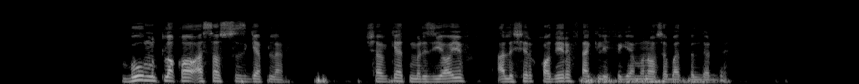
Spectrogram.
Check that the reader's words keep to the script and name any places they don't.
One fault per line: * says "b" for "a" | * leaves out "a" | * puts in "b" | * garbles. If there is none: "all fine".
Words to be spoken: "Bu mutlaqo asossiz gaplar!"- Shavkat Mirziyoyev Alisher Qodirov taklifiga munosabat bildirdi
all fine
